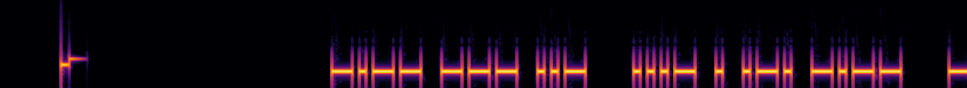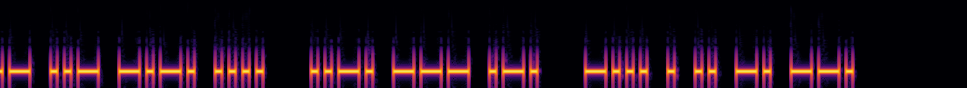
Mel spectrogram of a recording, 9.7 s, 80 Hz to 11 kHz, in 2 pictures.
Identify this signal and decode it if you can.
Morse code, heard as a keyed tone, about 34 wpm, 700 Hz. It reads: YOU VERY MUCH FOR BEING
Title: Sets of 5 Words Encore 35wpm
